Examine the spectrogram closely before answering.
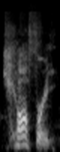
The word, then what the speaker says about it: Khafre: Now it's spelled Khafre, but everybody I've heard pronounce it is Khafre Brown.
